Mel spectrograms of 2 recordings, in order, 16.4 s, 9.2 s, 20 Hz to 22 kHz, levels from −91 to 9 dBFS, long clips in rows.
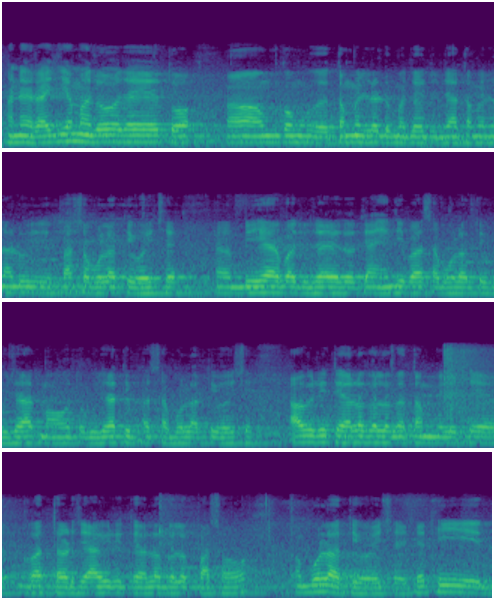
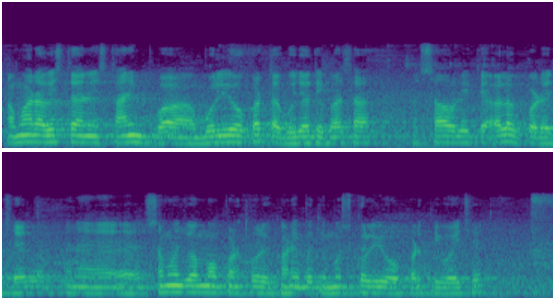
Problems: background sounds at intervals, background conversations at intervals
